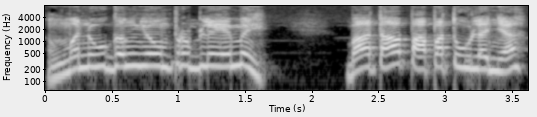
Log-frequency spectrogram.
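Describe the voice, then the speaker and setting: A man's voice: very high voice, moderate pace. An actor playing a defensive young father arguing with his sister-in-law and mother in a horror audio drama. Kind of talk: Filipino radio-style horror drama acting.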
